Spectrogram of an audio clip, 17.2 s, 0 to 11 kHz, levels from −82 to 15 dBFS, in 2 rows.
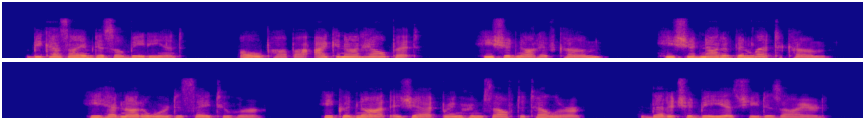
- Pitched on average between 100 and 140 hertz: No, high, 195 Hz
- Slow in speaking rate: No, average, 170 wpm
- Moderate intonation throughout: No, wide, 6.3 semitones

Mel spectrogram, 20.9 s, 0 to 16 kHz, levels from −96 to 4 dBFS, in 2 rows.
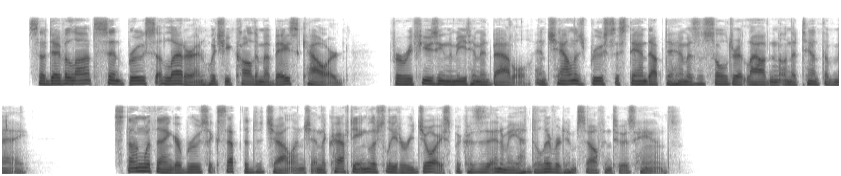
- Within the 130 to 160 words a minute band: No, average, 180 wpm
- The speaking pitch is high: No, low, 110 Hz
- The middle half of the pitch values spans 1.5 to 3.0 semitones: Yes, average, 2.7 semitones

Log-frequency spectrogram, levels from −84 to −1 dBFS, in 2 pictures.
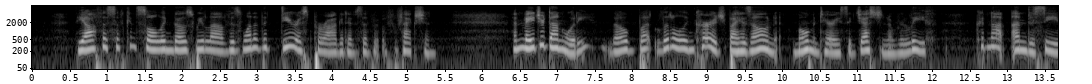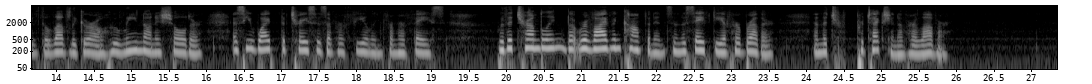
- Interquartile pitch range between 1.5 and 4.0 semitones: No, average, 4.9 semitones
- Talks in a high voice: Yes, high, 205 Hz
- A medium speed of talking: Yes, average, 150 wpm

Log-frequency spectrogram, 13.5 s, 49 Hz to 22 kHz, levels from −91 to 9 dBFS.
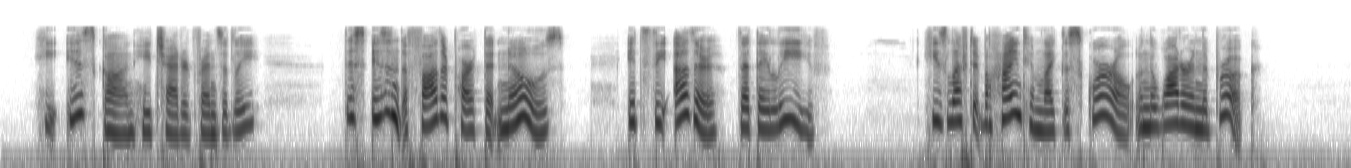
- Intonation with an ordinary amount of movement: No, wide, 6.9 semitones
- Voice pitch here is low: No, high, 225 Hz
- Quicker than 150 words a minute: No, average, 145 wpm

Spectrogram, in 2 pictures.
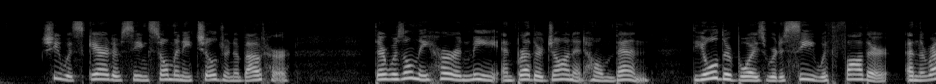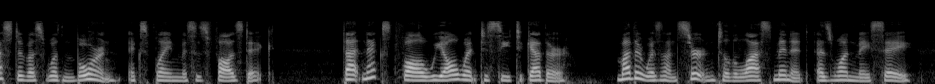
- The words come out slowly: No, average, 190 wpm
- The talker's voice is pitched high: Yes, high, 195 Hz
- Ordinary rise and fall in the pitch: Yes, average, 3.4 semitones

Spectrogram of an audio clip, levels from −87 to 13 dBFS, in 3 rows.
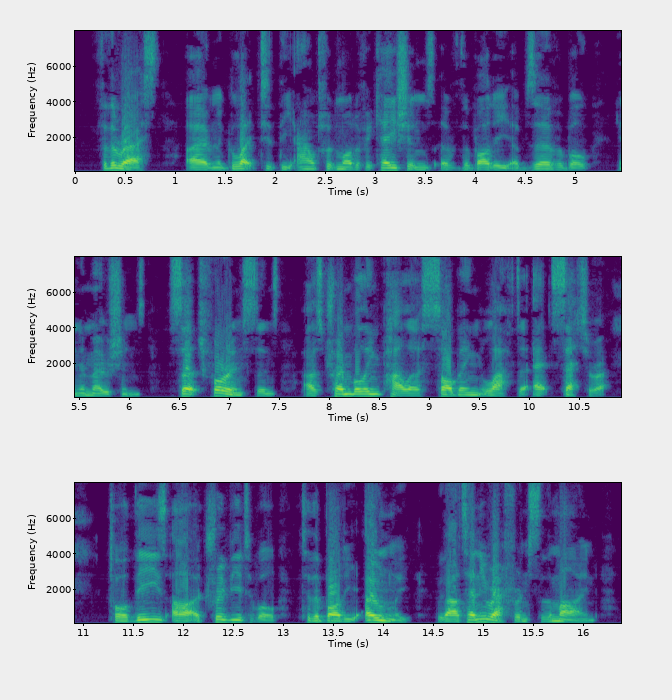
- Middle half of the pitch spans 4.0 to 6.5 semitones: Yes, average, 4.7 semitones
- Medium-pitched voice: No, low, 110 Hz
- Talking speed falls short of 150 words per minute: Yes, average, 140 wpm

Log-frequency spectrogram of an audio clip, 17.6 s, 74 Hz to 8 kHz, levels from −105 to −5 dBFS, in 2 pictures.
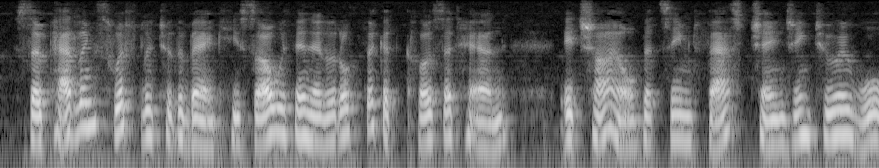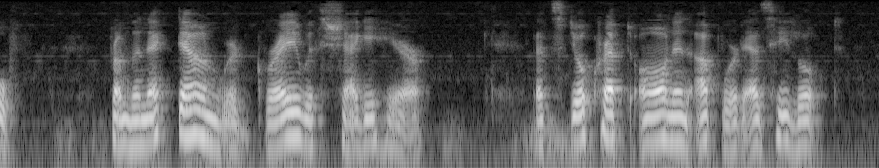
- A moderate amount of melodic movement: Yes, average, 4.1 semitones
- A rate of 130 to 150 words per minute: Yes, average, 140 wpm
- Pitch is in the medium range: Yes, medium, 160 Hz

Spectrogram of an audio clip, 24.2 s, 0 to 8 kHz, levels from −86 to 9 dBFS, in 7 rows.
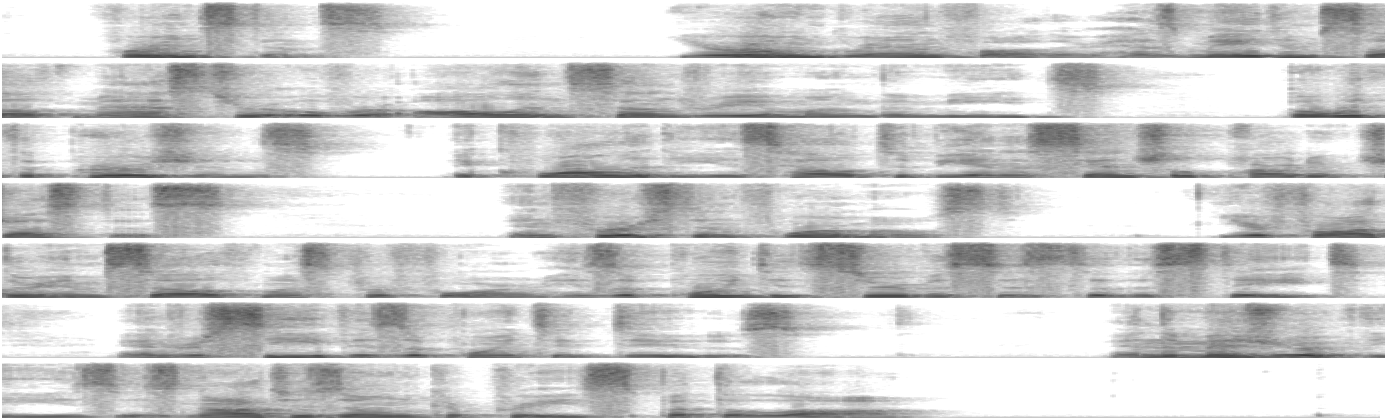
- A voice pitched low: No, medium, 160 Hz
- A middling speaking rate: Yes, average, 155 wpm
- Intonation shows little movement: No, average, 4.3 semitones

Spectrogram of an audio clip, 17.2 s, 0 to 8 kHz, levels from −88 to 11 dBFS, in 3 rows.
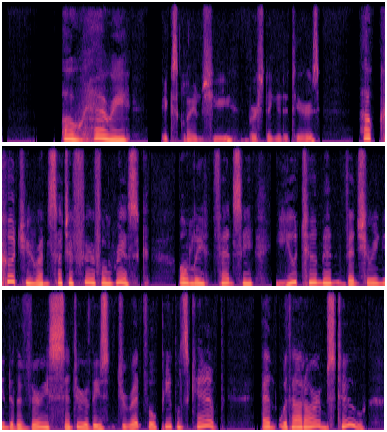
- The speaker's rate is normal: No, slow, 120 wpm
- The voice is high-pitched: Yes, high, 205 Hz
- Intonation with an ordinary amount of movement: Yes, average, 4.2 semitones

